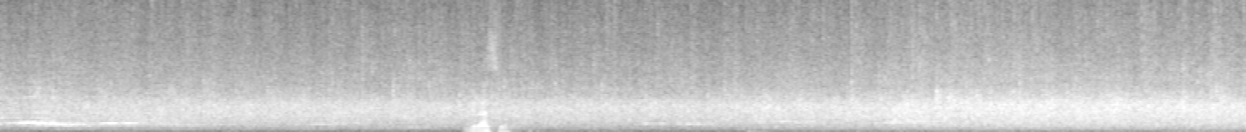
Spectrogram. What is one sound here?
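A large audience claps and cheers in an echoing hall.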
